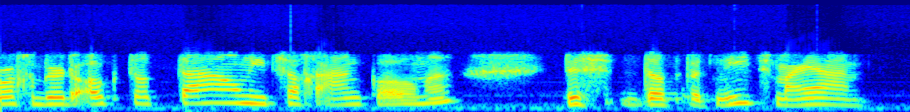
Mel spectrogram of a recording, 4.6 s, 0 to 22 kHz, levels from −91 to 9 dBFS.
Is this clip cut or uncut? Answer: cut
